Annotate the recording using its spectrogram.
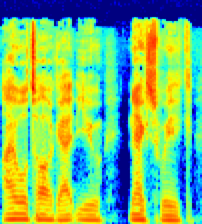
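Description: It is said in the speaker's natural accent. "back to normal"

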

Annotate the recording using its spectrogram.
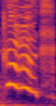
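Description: It is said in an excited, buzzing tone.

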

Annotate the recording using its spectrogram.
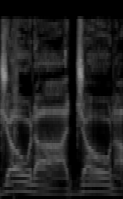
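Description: The voice is deep, slow and booming. God speaks with grave authority. "is it deep and booming like James Earl Jones or Morgan Freeman?"

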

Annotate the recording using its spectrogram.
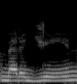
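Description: The name is pronounced the way locals say it. The speaker calls it right. "the locals call it Medellin"

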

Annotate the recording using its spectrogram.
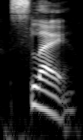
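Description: The word is said confidently and assertively. The speaker sounds comfortable using the word. The speaker calls it right. "just say like, slay. See?"

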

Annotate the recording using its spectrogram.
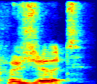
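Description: It is clipped, New Jersey Italian style.

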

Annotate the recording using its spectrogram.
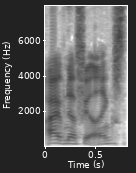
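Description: It sounds proud and boastful. The speaker wants to be envied. "It was, I have no feelings. Like, you wish you could be like me"

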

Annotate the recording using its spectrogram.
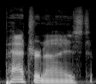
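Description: The word is said with a sarcastic tone. Someone was treated with condescension. "it's the sarcastic thing"

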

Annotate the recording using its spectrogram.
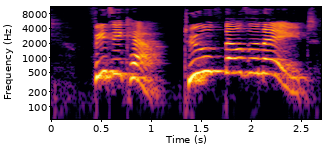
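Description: It is said in a cool, dramatic announcer style.

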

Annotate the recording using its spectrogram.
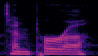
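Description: It is pronounced in an American way. The speaker calls it wrong. "not tempura? Like we say"

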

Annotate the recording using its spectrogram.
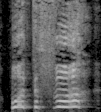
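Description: It is said as a scared, quiet whimper.

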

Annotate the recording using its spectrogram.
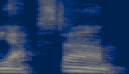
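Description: The name is said the English way.

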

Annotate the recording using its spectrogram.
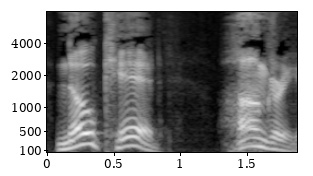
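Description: There is a pause after 'kid'.

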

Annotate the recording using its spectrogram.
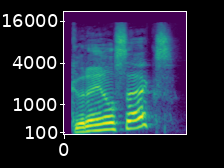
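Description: It ends with a questioning rise.

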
